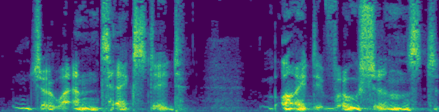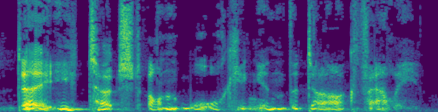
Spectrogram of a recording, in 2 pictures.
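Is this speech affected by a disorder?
Yes: spasmodic dystonia; prior stroke.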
